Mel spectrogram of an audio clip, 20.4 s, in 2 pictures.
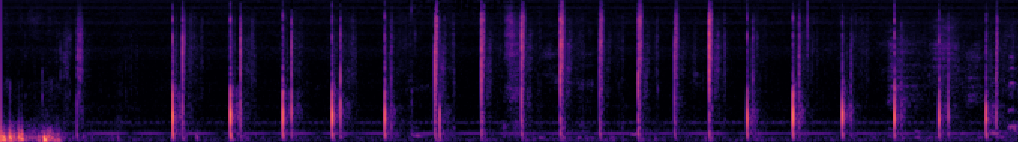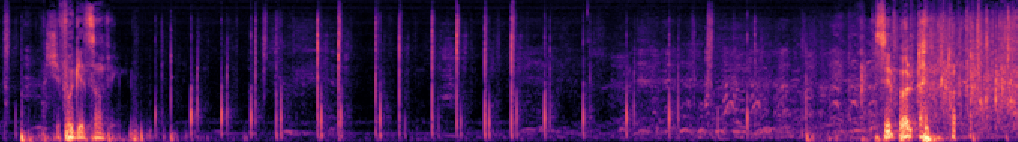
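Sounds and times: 
foley footsteps of women's shoes walking on stairs: 0:01.7 - 0:10.6, 0:11.7 - 0:18.4
laughter: 0:09.0 - 0:10.8, 0:12.8 - 0:13.7, 0:14.6 - 0:20.3
speech: 0:10.7 - 0:11.6, 0:19.0 - 0:19.8.

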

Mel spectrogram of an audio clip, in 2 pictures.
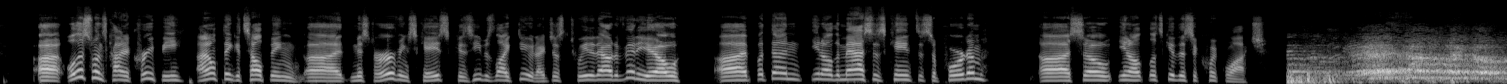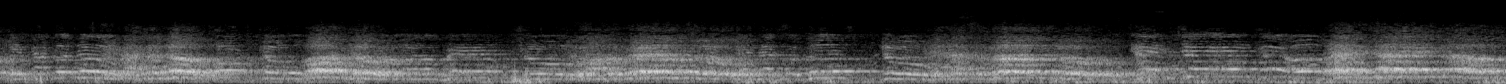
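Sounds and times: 
speech: 0:00.4 - 0:12.8, 0:13.6 - 0:14.9
crowd of people dressed in purple yelling in unison: 0:13.4 - 0:19.8, 0:20.6 - 0:23.1, 0:23.9 - 0:30.1.

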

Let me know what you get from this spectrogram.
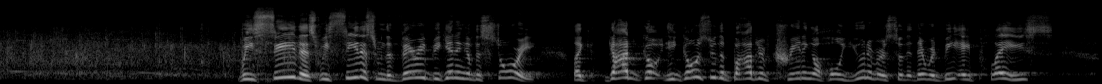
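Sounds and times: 
audience applause: 0:00.0 - 0:03.4
speech: 0:02.4 - 0:11.0.

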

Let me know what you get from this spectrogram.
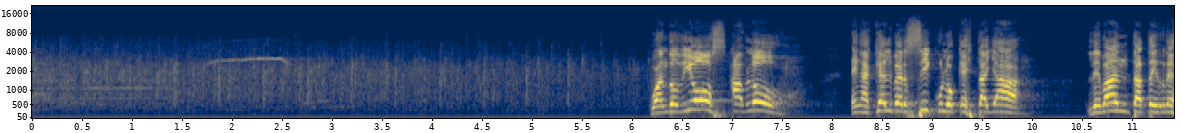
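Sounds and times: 
audience applause: 0:00.0 - 0:06.2
faint whistle-like tone: 0:01.7 - 0:02.6
speech: 0:06.2 - 0:07.6, 0:08.2 - 0:10.0, 0:10.6 - 0:11.4.

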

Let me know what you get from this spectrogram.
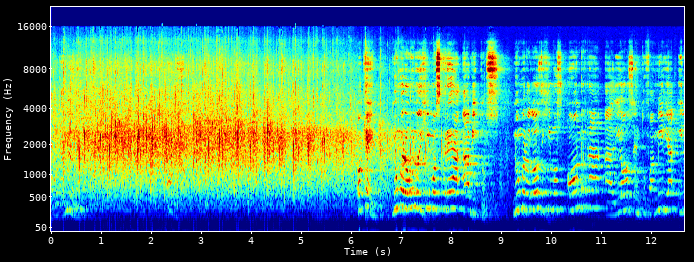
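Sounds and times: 
audience applause: 0:00.0 - 0:08.2
speech: 0:06.1 - 0:12.6.

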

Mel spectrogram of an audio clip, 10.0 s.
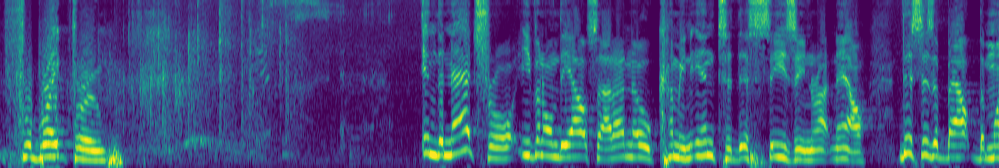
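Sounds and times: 
speech: 0:00.2 - 0:01.4, 0:04.2 - 0:09.9
audience hand clapping: 0:01.2 - 0:03.3.

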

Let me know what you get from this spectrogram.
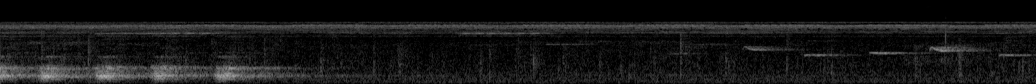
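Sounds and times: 
howler monkey hoarse roar bursts: 0:00.0 - 0:02.8
steady insect buzzing: 0:00.0 - 0:04.7.

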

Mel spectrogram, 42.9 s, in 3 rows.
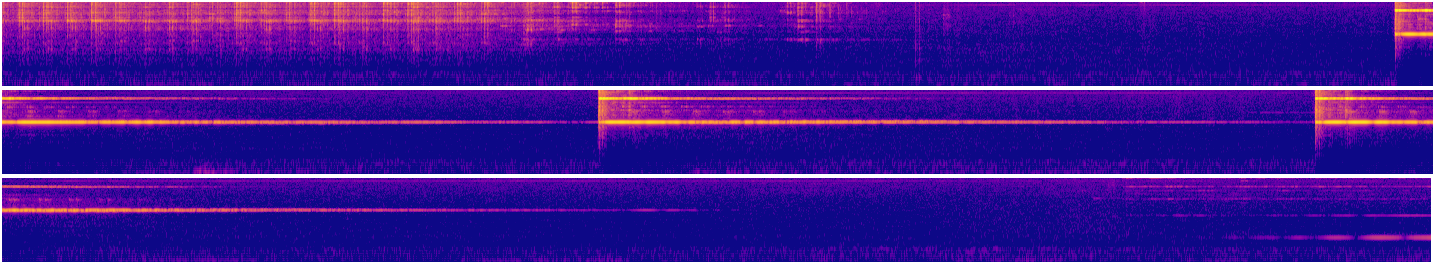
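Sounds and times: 
healing bowls struck and ringing: 0:00.0 - 0:09.0, 0:14.0 - 0:35.6, 0:39.6 - 0:42.9.

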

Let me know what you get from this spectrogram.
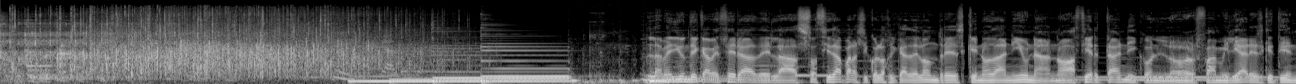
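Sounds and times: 
audience applause: 0:00.0 - 0:05.4
speech: 0:06.6 - 0:12.9.

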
